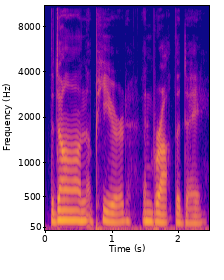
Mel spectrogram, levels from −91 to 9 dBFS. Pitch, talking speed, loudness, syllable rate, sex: 130 Hz, 170 wpm, -18 LUFS, 4.0 syllables/s, male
